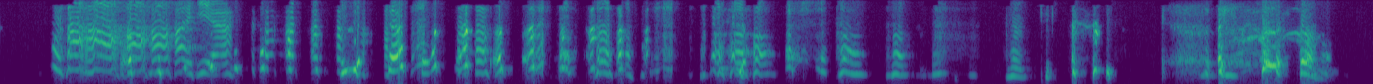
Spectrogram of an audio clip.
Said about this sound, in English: Sorry about that. Start coughing. Oh, goodness.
